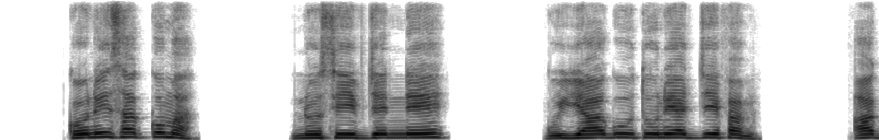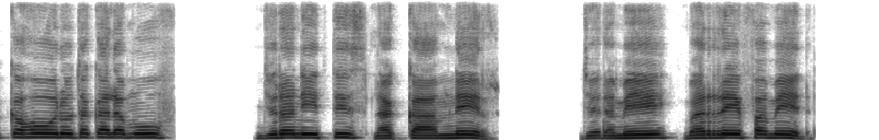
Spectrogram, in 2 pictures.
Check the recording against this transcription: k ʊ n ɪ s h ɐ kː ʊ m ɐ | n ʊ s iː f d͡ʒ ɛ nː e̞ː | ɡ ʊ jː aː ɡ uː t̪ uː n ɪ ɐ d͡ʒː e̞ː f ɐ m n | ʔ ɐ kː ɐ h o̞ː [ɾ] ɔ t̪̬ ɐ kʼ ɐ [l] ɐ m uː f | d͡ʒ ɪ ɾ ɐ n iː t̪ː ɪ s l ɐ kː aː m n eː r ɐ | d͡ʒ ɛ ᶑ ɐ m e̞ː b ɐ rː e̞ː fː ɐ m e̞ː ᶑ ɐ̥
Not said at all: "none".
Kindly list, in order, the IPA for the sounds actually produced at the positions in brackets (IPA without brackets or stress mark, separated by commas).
l, l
